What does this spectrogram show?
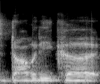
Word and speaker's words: Dominica: It's Dominica, it's Grenada, not Grenada, stuff like that.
